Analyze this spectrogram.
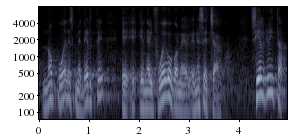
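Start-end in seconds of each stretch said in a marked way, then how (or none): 4.2-4.9 much higher and louder, mimicking the yell; he shouts. Shown as a demonstration. Demonstrating to parents the child's yell, loud and high. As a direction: pitch it up like a yelling child. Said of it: "tú hablas bajo".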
